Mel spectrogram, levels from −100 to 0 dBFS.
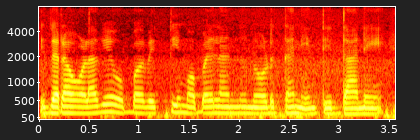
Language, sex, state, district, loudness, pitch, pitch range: Kannada, female, Karnataka, Bangalore, -17 LUFS, 165 Hz, 155-170 Hz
